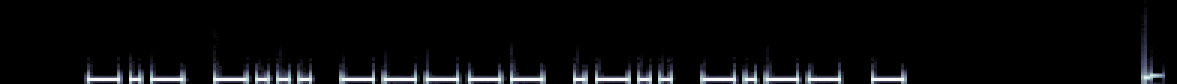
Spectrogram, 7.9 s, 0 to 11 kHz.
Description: Morse code, heard as a keyed tone, about 17 wpm, 700 Hz. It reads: KB0LYT
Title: USA Call Signs Repeated 3x 17wpm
